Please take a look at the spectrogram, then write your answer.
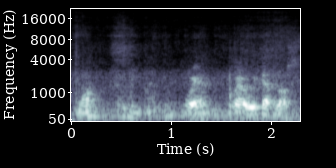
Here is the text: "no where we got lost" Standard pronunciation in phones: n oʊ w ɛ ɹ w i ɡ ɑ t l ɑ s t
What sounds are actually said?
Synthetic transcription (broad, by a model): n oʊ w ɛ w w i ɡ ɑ t l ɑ s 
